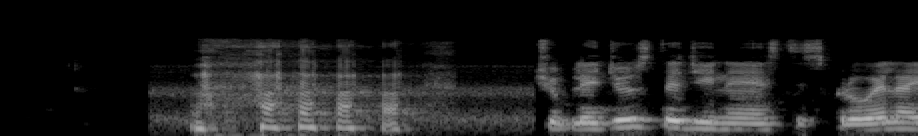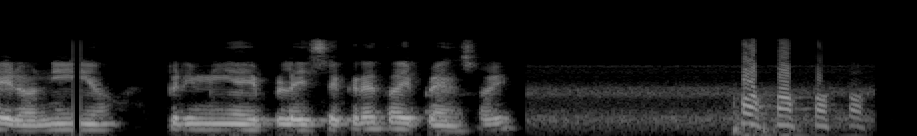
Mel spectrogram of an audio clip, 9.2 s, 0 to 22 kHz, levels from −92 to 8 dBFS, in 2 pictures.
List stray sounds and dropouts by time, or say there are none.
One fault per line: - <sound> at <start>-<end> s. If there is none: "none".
- laugh at 0.9-2.3 s
- laugh at 8.2-8.9 s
